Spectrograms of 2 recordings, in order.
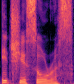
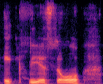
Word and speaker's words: ichthyosaur: me for calling you it's an itchy asaurus but it's not so it's an ichthyosaur which is from the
